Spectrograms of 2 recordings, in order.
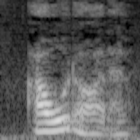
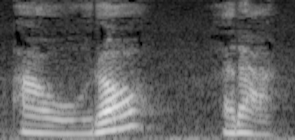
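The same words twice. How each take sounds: First: Said in the usual way. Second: "aurora" slowly split, "ro" louder and drawn out; stress on "ró". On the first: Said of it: "Qual é a última palavra". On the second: Shown as a demonstration. Teacher finding the strongest syllable, "aurora" split with stressed "ro". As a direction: pull "aurora" apart and lean on the middle "ro". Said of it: "A sílaba mais forte é o ró".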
